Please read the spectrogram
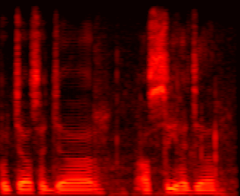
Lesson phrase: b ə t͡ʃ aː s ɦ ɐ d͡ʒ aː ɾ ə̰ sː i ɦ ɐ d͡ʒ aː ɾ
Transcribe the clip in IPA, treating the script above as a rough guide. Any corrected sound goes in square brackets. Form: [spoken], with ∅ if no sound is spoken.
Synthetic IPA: [p] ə t͡ʃ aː s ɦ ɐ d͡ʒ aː ɾ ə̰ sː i ɦ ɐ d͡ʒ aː ɾ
